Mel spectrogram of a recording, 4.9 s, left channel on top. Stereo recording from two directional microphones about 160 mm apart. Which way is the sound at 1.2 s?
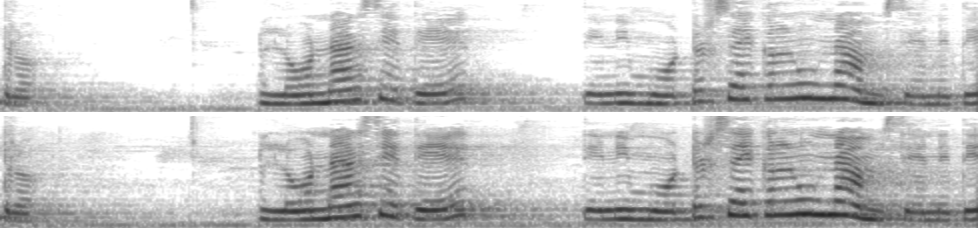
25° left (ahead or behind).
